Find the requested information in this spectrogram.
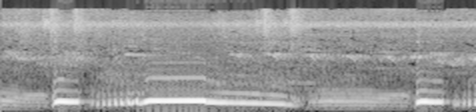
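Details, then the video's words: A local Barbary dove in full voice with its crying-like dor coo: a short sharp rising note, then a drawn-out humming tone falling slowly, followed by a soft low purr, the pattern starting again. "PUTER LOKAL GACOR DOR SUARA SEPERTI MENANGIS"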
